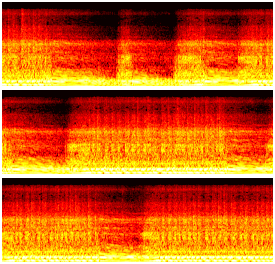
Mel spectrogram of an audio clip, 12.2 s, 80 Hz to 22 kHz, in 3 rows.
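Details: 2014 Yamaha Vixion revved: revs climb and fall with a ragged, uneven note at high rpm, engine stumbling and losing power when opened up; injection and its dirt suspected.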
